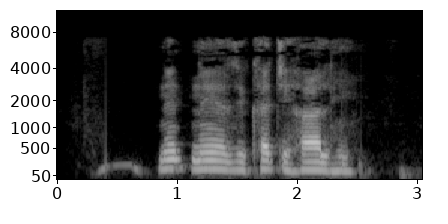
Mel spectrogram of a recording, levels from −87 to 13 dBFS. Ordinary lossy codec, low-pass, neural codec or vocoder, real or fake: AAC, 48 kbps; 7.2 kHz; none; real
